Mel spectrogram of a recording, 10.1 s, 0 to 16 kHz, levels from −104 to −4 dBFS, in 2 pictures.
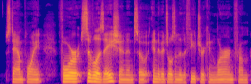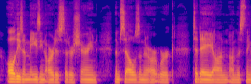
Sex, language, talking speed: male, English, 165 wpm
